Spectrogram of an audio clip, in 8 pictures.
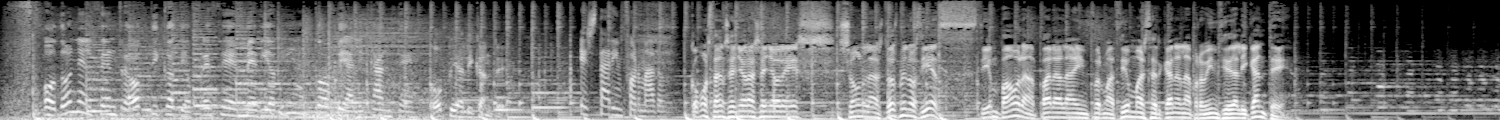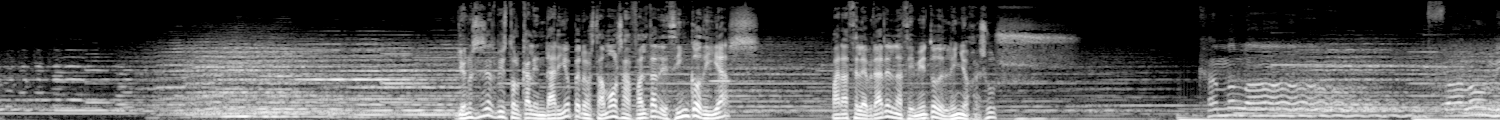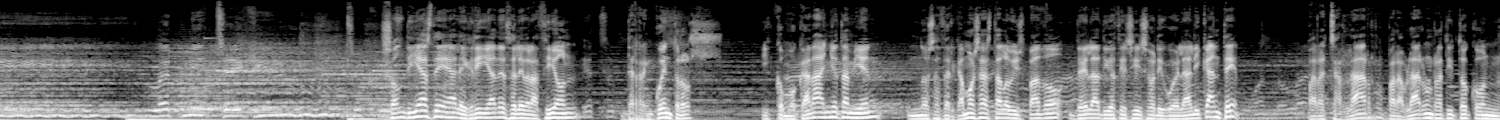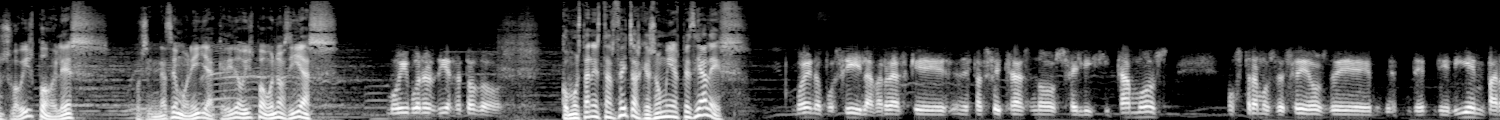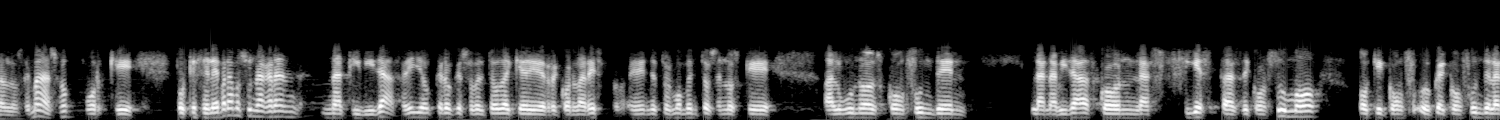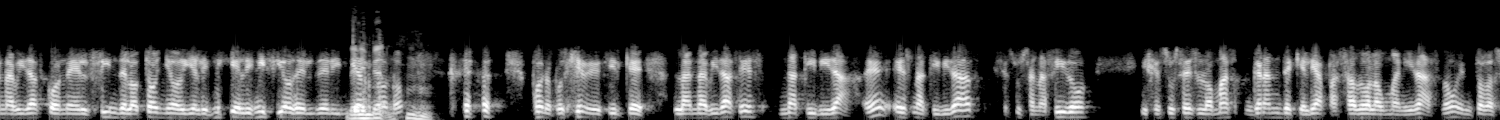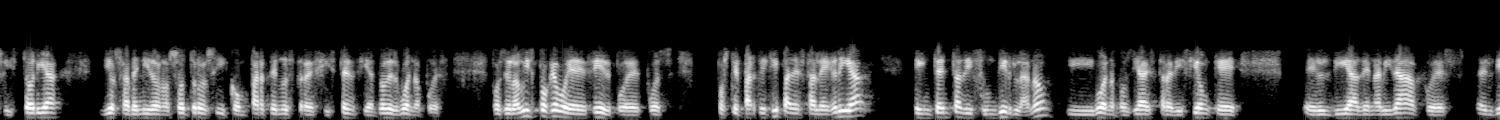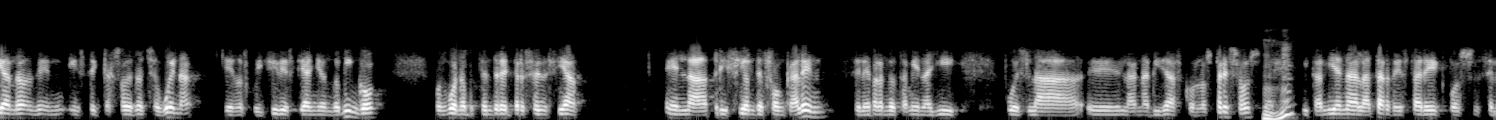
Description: AUDIO: Entrevista con Mons.José Ignacio Munilla, Obispo de la Diócesis Orihuela- Alicante.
